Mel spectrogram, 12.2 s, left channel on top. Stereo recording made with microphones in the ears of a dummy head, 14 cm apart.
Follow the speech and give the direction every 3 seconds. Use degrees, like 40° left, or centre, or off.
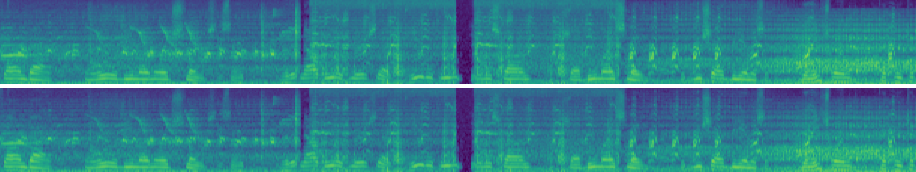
20° left, 60° left, 40° left, 10° left.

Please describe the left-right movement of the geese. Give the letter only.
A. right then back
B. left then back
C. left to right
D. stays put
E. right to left
D.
